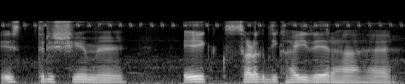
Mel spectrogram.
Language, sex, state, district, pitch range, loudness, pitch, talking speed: Hindi, male, Jharkhand, Palamu, 105-120 Hz, -17 LUFS, 110 Hz, 135 wpm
